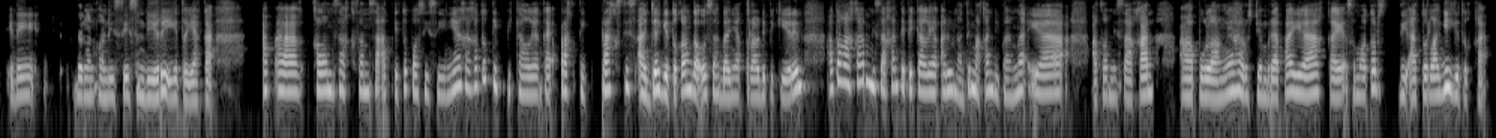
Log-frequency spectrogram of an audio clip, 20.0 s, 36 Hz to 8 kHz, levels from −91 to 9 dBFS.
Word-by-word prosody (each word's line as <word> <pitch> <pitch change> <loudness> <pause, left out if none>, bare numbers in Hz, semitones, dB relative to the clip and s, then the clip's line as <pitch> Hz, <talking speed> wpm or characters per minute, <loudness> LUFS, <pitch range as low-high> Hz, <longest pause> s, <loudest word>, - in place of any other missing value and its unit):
ini 195 +1 -3 0.4
dengan 185 -1 -2
kondisi 185 +1 -3
sendiri 180 -1 +2
gitu - - -4
ya, 160 0 0
Kak, 160 - -2 0.6
ap 235 0 -2
eee, 225 -1 +3
kalau 230 0 +2
misalkan 225 0 -4
saat - - -4
itu 210 +4 -4
posisinya, 210 +2 -2
Kakak, 270 -1 -2
tuh 365 +5 -3
tipikal 250 - -4
yang 200 0 -3
kayak 200 - -3
praktik 225 -3 -1
praktis 245 +2 +1
aja 215 +3 +7
gitu 205 -6 +5
kan 230 +5 +3
nggak 210 - +6
usah 210 +1 -1
banyak 185 0 -1
terlalu 185 0 -2
dipikirin 185 +8 +2 0.3
atau, 320 +8 +1
Kakak, 315 +2 +1
misalkan 275 -2 +2
tipikal 230 -4 0
yang, 220 -1 0
aduh 230 +1 +1
nanti 180 +5 -5
makan 235 -1 +2
di 205 - -7
mana 190 +6 -3
ya? 210 -1 +1 0.4
Atau 185 - -6
misalkan, 185 +2 0 0.4
eee, 185 -1 0
pulangnya 185 +3 +3
harus 195 -3 -1
jam 190 -2 -4
berapa 195 +5 +1
ya? 210 0 +3 0.2
Kayak 180 0 +1
semua 195 -2 -3 0.5
diatur 190 +1 -1
lagi 200 +7 +6
gitu, 200 -6 -2
Kak. - - -6
210 Hz, 160 wpm, -25 LUFS, 185-235 Hz, 0.6 s, aja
